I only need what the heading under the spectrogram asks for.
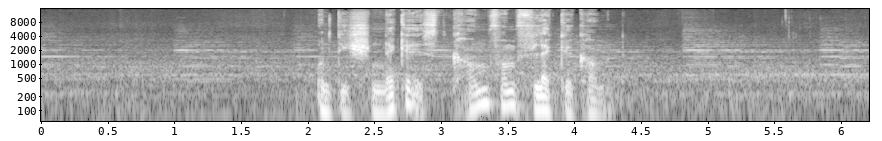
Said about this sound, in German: Täusche ich mich oder höre ich das Geläut von Kirchenglocken? Ich hasse Kirchenglocken. Kirchenglocken haben immer etwas Wehmütiges. Sie täuschen sich nicht. Es sind Kirchenglocken.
